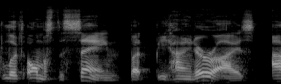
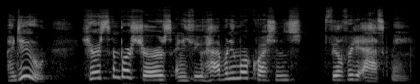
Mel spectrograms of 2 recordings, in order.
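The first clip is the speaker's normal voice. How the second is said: raised, earnest teacher pony explaining; bright scholarly mare, raised pitch; Twilight's voice; 8 semitones higher than usual. Acted. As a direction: lay out the plan to her hopeful and clear. Twilight hands over brochures.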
